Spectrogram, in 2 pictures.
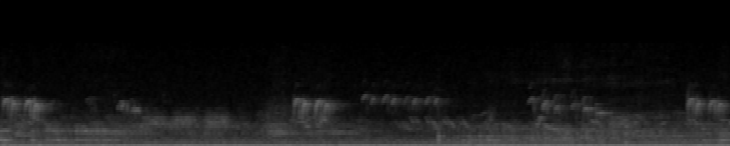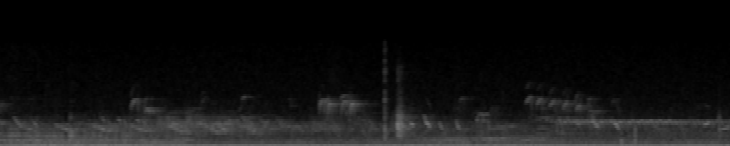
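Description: Small birds chirping in short, quick calls again and again, over a steady low hum and constant background noise.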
